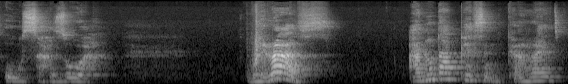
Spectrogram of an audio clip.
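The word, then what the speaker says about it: Osazuwa: You quickly check, there's no diacritic under the letter O, so I should pronounce it as Osazoa.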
